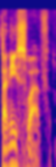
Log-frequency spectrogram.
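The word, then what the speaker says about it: Stanisław: the bomb site trivia stanislaus named in Polish would be pronounced Benny suave and I believe he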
